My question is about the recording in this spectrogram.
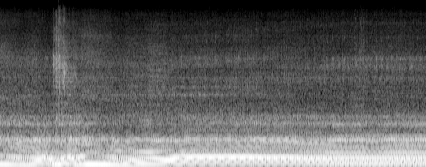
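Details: Honda CRX LSVTEC with canister muffler, before replacement: a quick blip, then a loud, raspy, droning exhaust held steady. Owner suspects the canister baffle is broken; very loud on the freeway; loud raspy exhaust.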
